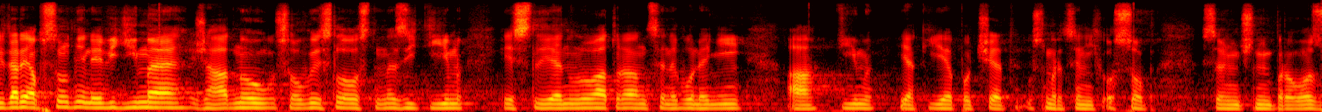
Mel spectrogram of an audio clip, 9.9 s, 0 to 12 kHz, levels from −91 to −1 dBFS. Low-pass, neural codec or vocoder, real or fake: 10.8 kHz; codec, 44.1 kHz, 7.8 kbps, DAC; fake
